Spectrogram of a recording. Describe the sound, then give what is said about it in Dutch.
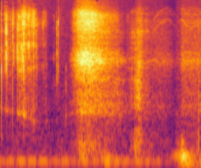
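A person bites into a snack and chews it. A crisp crunch gives way to soft chewing noises, brief and fairly quiet, with no talking. “Dan ga ik eindelijk het hapje nemen.”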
